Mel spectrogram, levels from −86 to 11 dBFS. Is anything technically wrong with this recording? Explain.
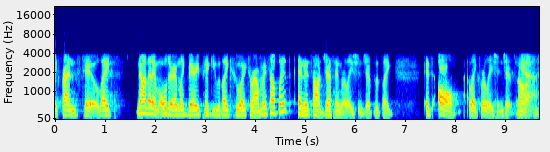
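No, nothing in this speech clip is technically wrong. It carries the narrowband sound of the AMR mobile codec, with nothing above 4 kHz and only a light synthetic edge that fits its highest 12.2 kbps mode.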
